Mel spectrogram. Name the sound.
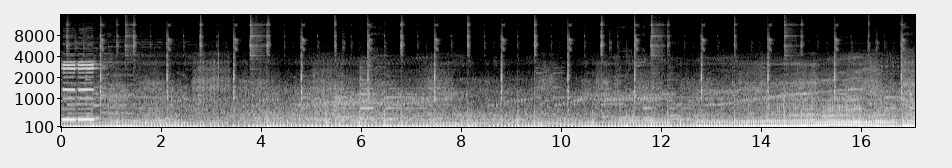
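motorcycle riding on the road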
